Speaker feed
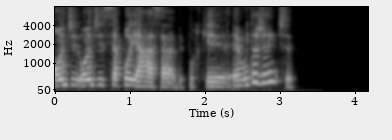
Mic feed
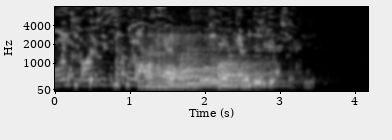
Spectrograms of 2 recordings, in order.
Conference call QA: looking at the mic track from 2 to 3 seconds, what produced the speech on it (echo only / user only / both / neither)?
both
